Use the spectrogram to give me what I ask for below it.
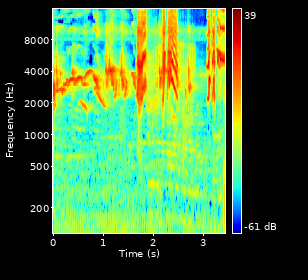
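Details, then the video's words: Fighter Oriental magpie-robin with fill-in-rich song aimed at setting off other magpie-robins: a long wavering whistle, then loud harsh bursts and a rapid stuttering trill. "BUNYI BURUNG KACER FIGTER, FULL ISIAN KACER LAIN LANGSUNG ON"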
